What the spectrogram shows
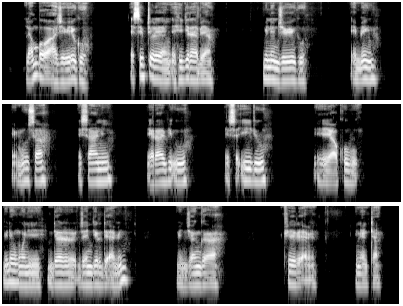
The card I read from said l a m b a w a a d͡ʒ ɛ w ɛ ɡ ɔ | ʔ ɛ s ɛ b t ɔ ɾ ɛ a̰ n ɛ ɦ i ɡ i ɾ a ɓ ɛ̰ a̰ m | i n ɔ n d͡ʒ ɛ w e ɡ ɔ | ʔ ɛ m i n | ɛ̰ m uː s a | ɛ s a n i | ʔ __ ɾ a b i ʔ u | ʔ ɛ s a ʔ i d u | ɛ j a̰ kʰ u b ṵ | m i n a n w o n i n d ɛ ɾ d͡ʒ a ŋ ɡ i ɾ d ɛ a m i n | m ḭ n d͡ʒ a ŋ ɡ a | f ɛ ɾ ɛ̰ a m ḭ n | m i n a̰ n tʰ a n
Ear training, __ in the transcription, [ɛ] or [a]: ɛ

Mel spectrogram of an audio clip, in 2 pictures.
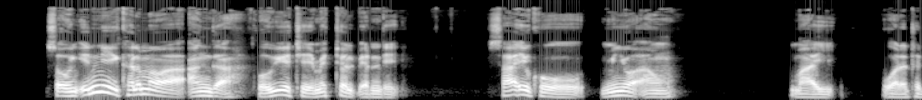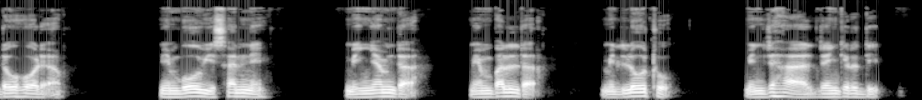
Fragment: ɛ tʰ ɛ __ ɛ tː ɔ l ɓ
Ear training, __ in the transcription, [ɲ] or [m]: m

